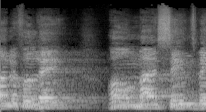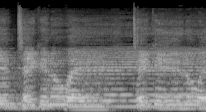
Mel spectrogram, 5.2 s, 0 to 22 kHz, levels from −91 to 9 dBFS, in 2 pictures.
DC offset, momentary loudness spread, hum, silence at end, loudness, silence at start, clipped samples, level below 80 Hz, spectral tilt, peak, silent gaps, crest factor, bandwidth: under 0.1%; 7 LU; none; 0 s; -16 LUFS; 0 s; under 0.1%; -62 dBFS; -4 dB/octave; 0 dBFS; none; 16 dB; 18.5 kHz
